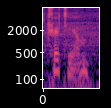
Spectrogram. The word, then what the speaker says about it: tritium: trite trick tiem that's what frontier says the pronunciation of tritium is it's not try t emits tritium so ok tritium will go over twice as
